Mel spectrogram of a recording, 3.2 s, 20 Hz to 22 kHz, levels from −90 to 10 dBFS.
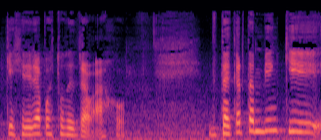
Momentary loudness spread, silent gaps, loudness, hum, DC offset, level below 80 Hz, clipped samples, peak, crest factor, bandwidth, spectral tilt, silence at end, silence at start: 16 LU; none; -20 LUFS; none; under 0.1%; -40 dBFS; under 0.1%; -2 dBFS; 20 dB; 15.5 kHz; -5 dB/octave; 0 s; 0 s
